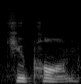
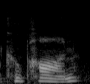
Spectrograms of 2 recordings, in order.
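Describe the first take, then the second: First: Coupon as kyoopon, rounded; British coupon. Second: Coupon as koopon; no y after the k in coupon; American coupon. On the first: Teacher giving the British coupon. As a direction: slip a y after the k in coupon. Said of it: "versus coupon". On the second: Teacher giving the American coupon. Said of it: "you'll see coupon". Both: Shown as a demonstration.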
